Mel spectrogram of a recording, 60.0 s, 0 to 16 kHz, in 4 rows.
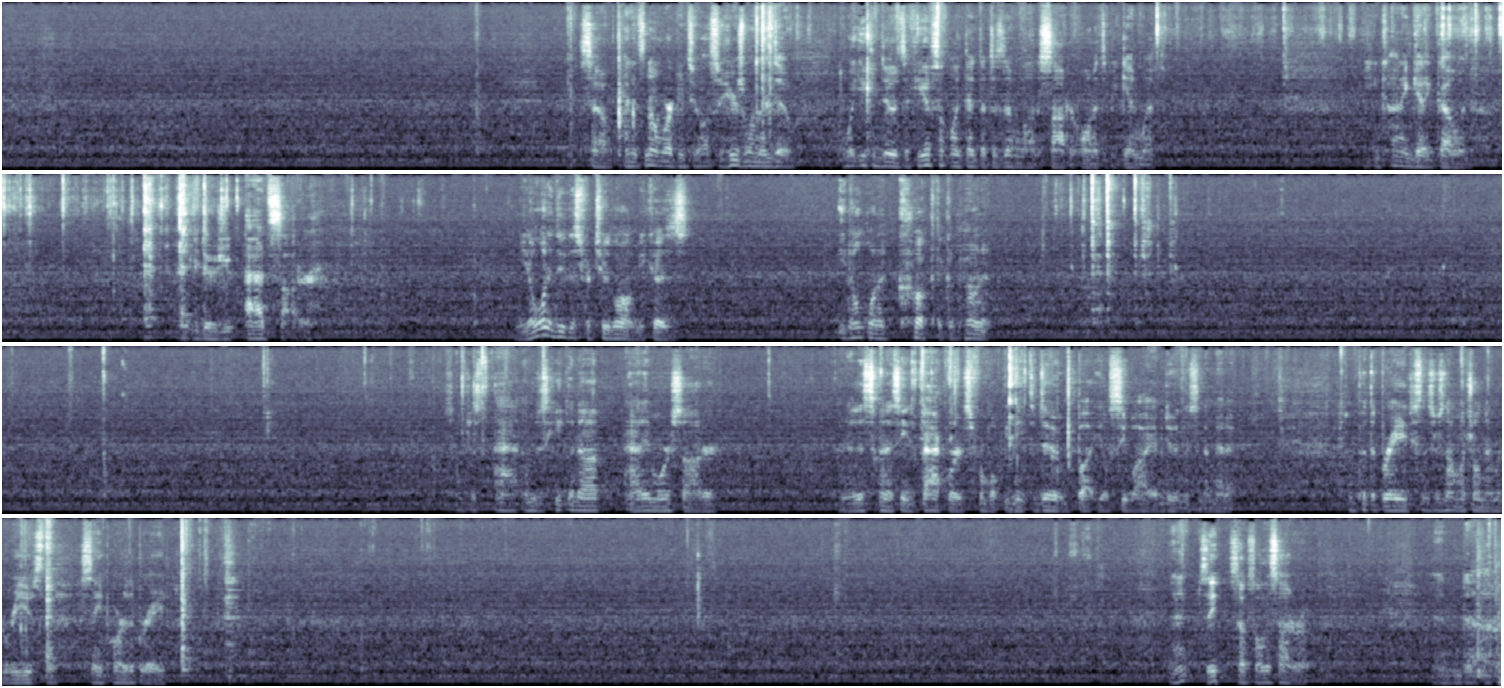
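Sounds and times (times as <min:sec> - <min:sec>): room tone hum and hiss: 0:00.0 - 0:59.9.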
